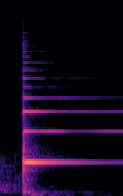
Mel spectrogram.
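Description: A single high F note, an octave above the lower F, sounds once with a clean attack and rings alone as it slowly fades.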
